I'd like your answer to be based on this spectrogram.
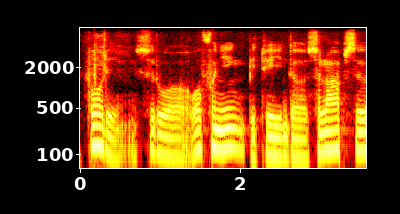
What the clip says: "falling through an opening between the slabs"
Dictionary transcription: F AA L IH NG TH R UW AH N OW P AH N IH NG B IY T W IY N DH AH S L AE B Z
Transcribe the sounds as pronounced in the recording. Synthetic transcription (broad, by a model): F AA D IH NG S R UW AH OW P AH N IH NG B IY T W IY N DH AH S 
